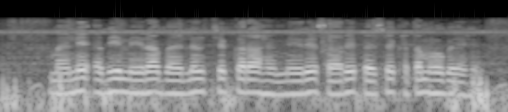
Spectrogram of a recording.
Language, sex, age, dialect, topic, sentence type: Hindi, male, 18-24, Kanauji Braj Bhasha, banking, statement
